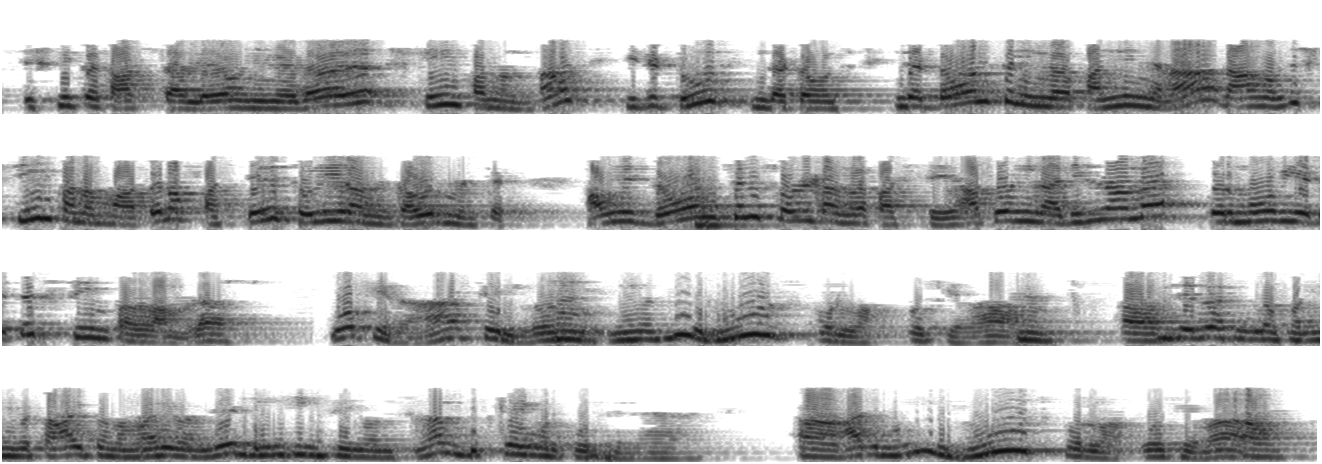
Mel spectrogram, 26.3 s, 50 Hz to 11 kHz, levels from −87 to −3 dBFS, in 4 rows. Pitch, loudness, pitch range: 195 Hz, -19 LUFS, 165-240 Hz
